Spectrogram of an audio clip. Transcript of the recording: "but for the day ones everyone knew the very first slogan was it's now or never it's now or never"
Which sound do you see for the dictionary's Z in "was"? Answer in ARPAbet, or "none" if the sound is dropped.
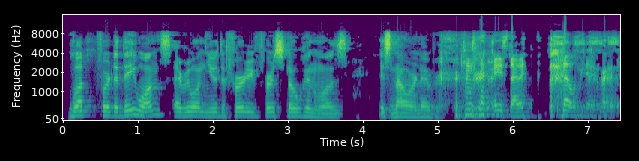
Z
